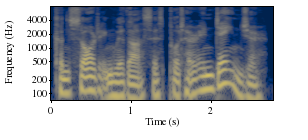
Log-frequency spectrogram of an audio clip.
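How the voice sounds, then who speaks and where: A man voicing a principled, weary older gentleman in an audiobook, speaking in a measured, disapproving manner. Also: fairly low pitch, lively intonation, no room sound, studio quality. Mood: earnest, dry. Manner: measured, reproving. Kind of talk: audiobook character acting.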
